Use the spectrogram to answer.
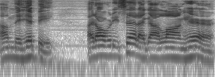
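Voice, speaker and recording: A man speaks in an animated tone at a moderate pace. Audible room echo surrounds his voice. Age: 60s. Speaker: cannabis activist. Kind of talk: casual chat. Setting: stage with audience. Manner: rambling, animated.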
